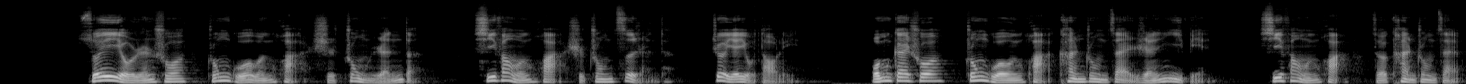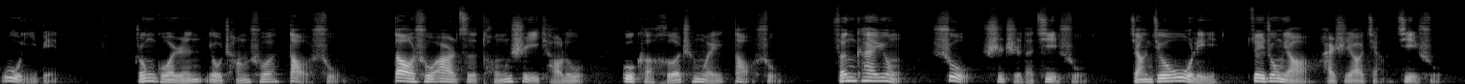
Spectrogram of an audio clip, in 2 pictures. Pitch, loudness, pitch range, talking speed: 125 Hz, -25 LUFS, 105-150 Hz, 200 characters per minute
